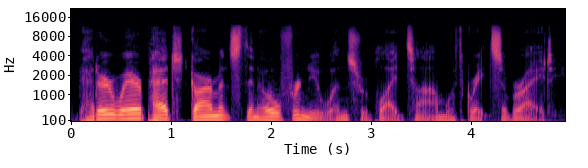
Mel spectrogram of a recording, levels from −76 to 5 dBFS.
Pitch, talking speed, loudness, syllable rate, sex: 110 Hz, 170 wpm, -18 LUFS, 4.4 syllables/s, male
